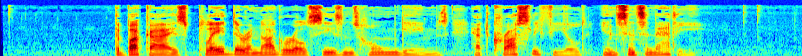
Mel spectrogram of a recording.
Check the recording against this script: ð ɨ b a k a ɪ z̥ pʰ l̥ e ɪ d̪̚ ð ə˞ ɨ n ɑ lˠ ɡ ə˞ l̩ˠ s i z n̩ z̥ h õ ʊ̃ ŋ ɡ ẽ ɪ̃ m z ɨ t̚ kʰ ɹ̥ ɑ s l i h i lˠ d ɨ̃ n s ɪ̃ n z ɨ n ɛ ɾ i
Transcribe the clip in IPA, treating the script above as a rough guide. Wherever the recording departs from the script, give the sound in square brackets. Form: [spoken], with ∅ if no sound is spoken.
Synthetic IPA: ð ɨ b [ʌ] k a ɪ z̥ pʰ l̥ e ɪ d̪̚ ð ə˞ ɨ n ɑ [∅] ɡ ə˞ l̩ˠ s i z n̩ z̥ h õ ʊ̃ [m] ɡ ẽ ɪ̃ m z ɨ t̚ kʰ ɹ̥ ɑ s l i [f] i lˠ d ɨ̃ n s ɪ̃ n [s] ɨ n [æ] ɾ i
